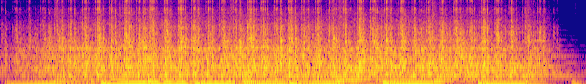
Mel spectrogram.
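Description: A sewing machine stitches a straight seam through fabric at a fast, steady pace, its rapid needle clatter loud and close throughout, then stopping abruptly at the end.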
